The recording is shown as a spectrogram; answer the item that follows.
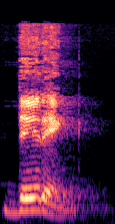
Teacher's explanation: dating, T, soft D, D, between A and I, between two vowels.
